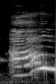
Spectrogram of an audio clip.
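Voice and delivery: high loud ow; wolf's nose slammed in door; howl of pain. Acted. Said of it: "howled the wolf".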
